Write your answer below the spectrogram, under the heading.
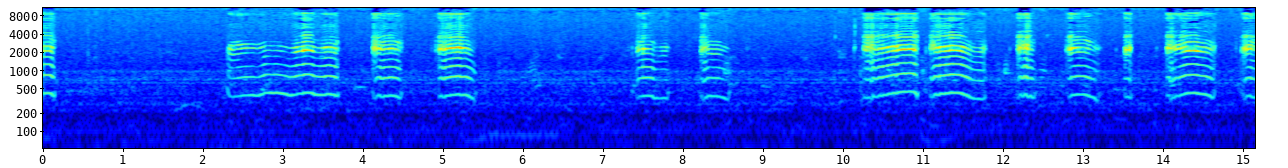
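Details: Yukke, a female house cat, talking to birds beyond a window, wanting to play together; bursts of short clipped meows and chirrups in quick clusters, with a quiet gap mid-clip before a rapid chattering series.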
